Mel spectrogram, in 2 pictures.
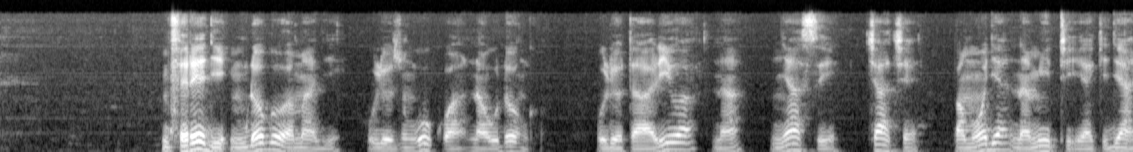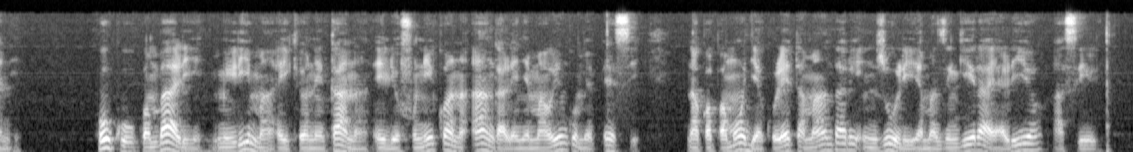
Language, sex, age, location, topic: Swahili, male, 25-35, Dar es Salaam, agriculture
